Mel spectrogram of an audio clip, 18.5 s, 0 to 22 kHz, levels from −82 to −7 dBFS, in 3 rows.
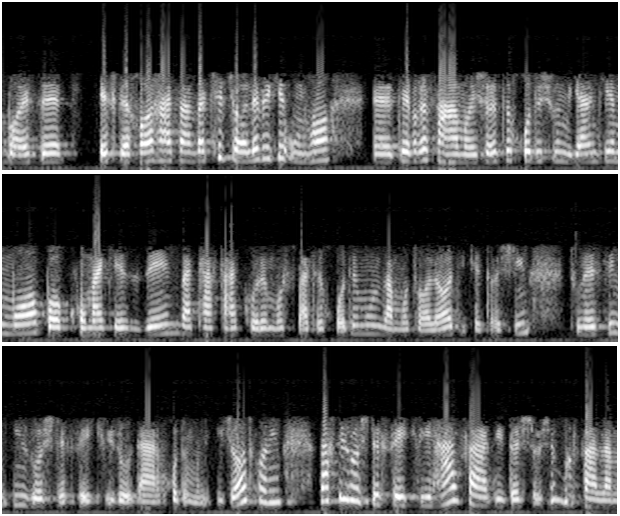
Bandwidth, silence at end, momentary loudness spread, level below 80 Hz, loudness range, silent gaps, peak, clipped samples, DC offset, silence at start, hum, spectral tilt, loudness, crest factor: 12.5 kHz; 0 s; 11 LU; -56 dBFS; 7 LU; none; 0 dBFS; 0.3%; under 0.1%; 0 s; none; -4 dB/octave; -14 LUFS; 14 dB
